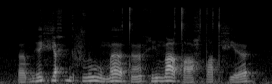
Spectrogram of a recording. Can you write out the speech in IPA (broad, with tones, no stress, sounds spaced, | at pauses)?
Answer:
ɐ˩˧ b ɪː˧˥˧ fʲ u˦˥ ħ b ɪ˧˥˧ f l uː˥˨ m ɐː˥˨ t ɐ̃ː˨˥ h i˧˥˧ m uː˥˨ tˤ œː˩˧ ħ dˤ u˨˥ tˤ fʲ œ˨˥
